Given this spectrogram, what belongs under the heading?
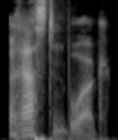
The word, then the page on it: Rastenburg: standard german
